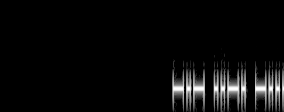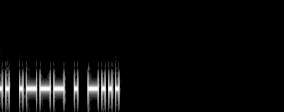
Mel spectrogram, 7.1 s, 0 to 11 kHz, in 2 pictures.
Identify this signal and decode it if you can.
Morse code, heard as a keyed tone, about 28 wpm, 700 Hz. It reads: KF6JEB
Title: USA Call Signs - 6 Characters - Repeated 2x - 28wpm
